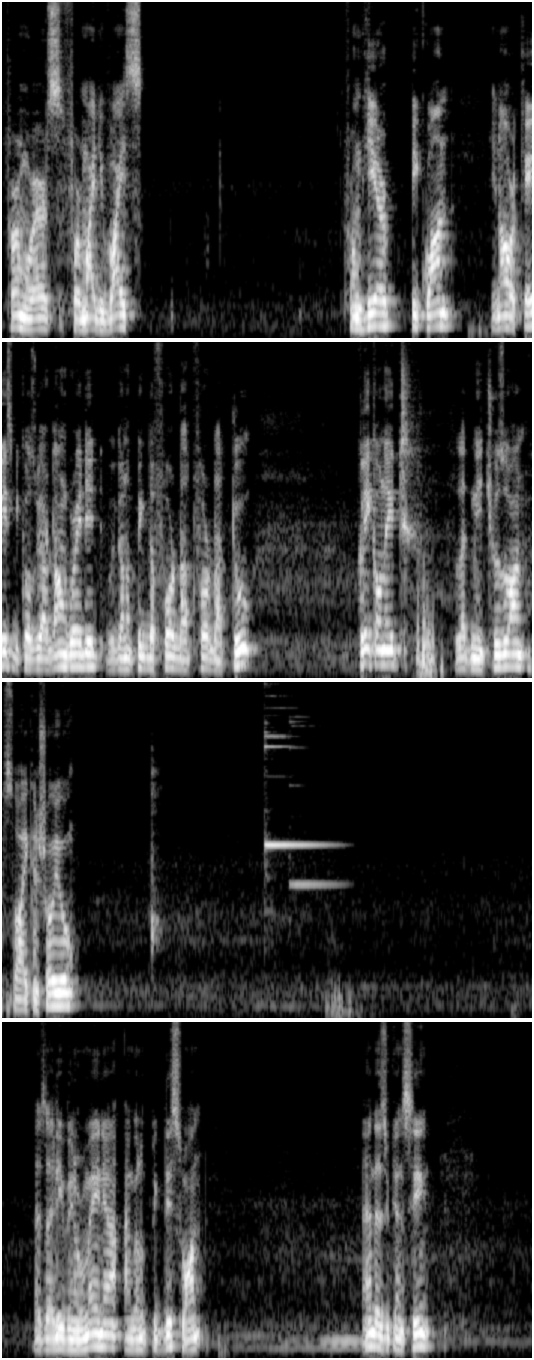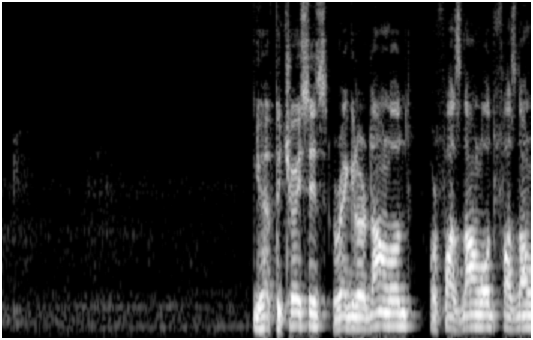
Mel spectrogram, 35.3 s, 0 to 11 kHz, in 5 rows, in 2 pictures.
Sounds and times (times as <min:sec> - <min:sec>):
Speech: 0:00.0 - 0:02.0, 0:04.5 - 0:10.5, 0:11.8 - 0:15.2, 0:21.6 - 0:24.0, 0:26.0 - 0:27.0, 0:31.6 - 0:35.3
Inside, small room: 0:00.0 - 0:35.3.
